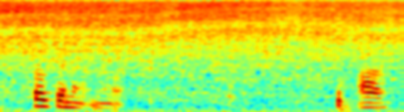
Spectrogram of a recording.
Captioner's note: sizzles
